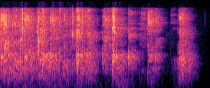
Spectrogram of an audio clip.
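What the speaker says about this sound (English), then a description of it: "I think this deserves a round of applause for the work you have done." A round of applause at a city council meeting, with a small group clapping briskly and close by for about two seconds. The clapping thins out quickly and then stops.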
